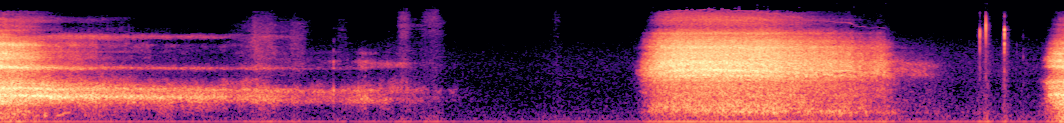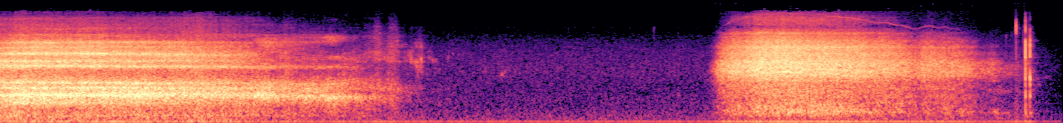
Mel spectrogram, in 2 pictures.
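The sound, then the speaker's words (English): Slow, deep breaths during a floor-based breathing exercise: three long, loud, hissing exhalations, each lasting a few seconds and separated by quiet pauses, with softer breathing beforehand. “We're inhaling and exhale.”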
